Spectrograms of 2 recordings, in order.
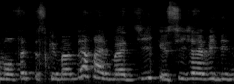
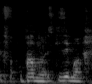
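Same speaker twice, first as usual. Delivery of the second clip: ordinary talk, nothing marked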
